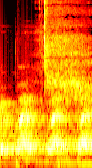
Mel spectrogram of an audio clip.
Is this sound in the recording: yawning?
no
